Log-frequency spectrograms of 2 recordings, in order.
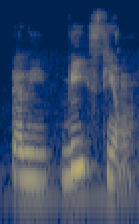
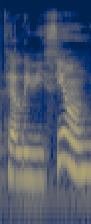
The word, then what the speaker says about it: televisión: Other examples would be televisión. Without accent, the stress would be on this I, televisión. But we pronounce it as televisión, that's why we need accent mark.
